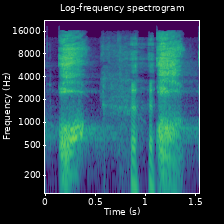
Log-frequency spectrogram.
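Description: Someone hawks up a loogie, recorded on a song: a long, harsh, rasping throat-clear, two short guttural snorts, then another drawn-out gravelly rasp, loud and alone with no talking.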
